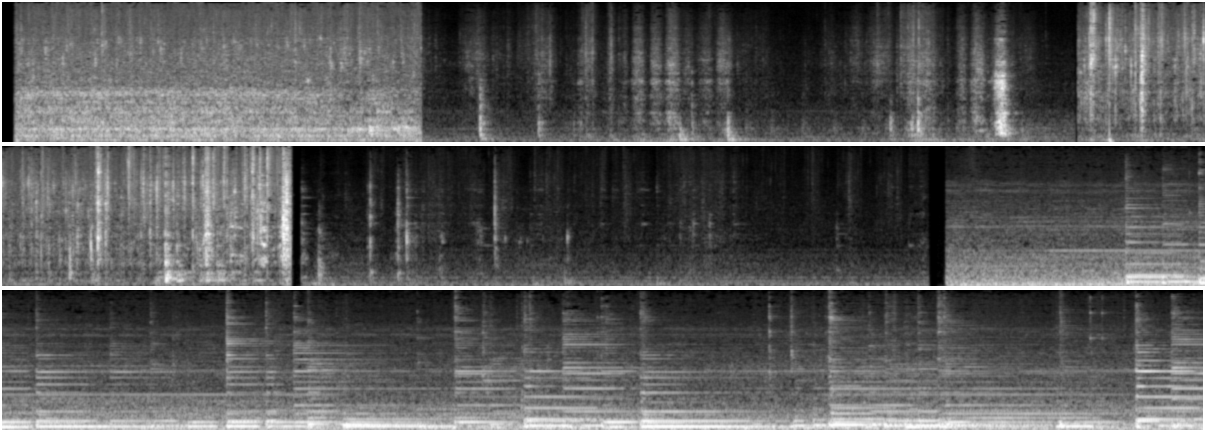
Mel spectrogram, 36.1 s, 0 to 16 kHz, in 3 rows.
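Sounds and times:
tap water running into sink: 0:00.2 - 0:04.2
knife cutting on wooden board: 0:05.8 - 0:07.4, 0:08.9 - 0:10.2.

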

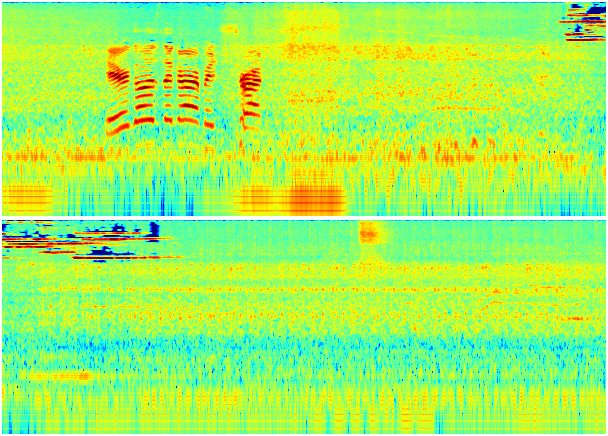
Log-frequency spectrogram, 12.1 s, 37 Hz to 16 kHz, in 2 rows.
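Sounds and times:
diesel engine rumbling: 0:00.0 - 0:12.0
truck brakes squealing: 0:05.5 - 0:08.1.

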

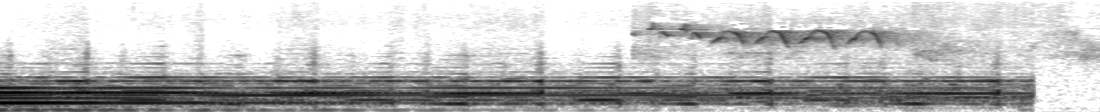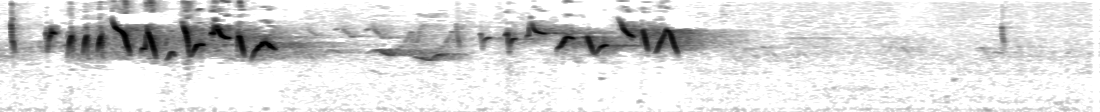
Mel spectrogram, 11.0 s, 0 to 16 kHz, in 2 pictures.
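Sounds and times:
songbird chirping and whistling: 0:02.9 - 0:05.0, 0:05.6 - 0:09.1.

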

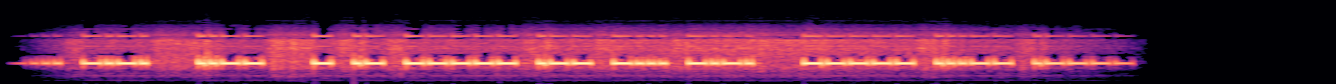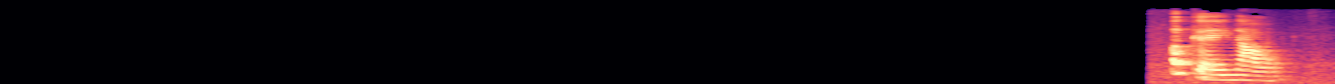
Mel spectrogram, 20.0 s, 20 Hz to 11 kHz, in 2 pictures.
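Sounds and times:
morse code beeps: 0:00.1 - 0:08.5.

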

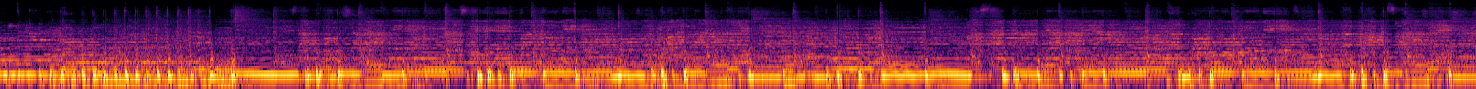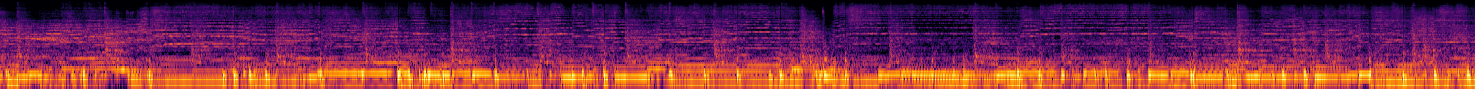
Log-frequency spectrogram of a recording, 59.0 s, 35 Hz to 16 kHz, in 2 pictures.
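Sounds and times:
man singing: 0:00.0 - 0:02.0, 0:05.2 - 0:17.9, 0:19.2 - 0:42.0
acoustic guitar: 0:00.0 - 0:59.0
bass line: 0:00.0 - 0:59.0
drum beat: 0:01.0 - 0:59.0.

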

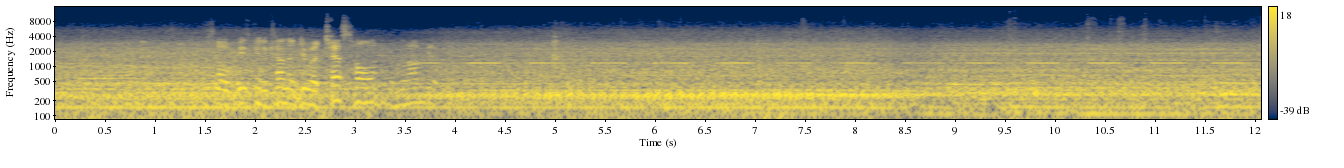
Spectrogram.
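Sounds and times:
engine running: 0:00.0 - 0:12.0
warning beeper beeps: 0:03.4 - 0:12.0.

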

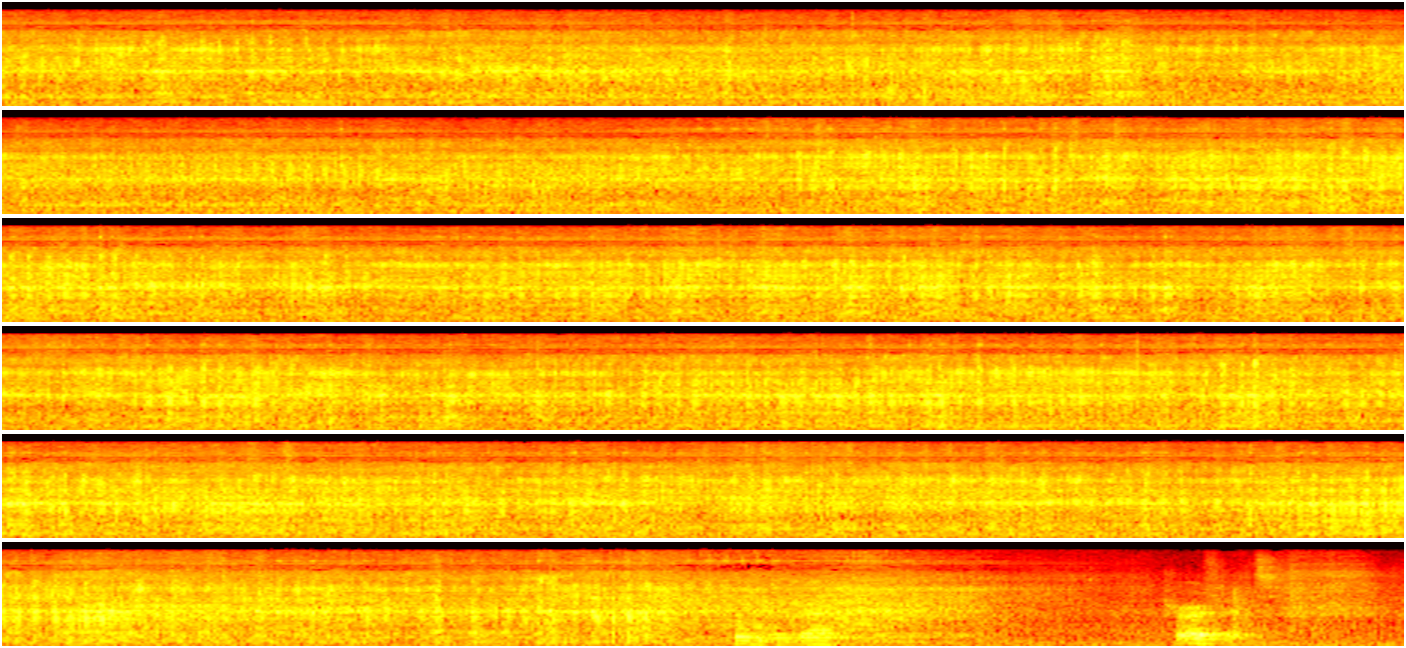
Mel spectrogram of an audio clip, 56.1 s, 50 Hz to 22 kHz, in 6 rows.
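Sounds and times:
massage gun motor whine: 0:00.0 - 0:56.0.

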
